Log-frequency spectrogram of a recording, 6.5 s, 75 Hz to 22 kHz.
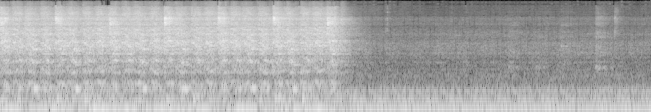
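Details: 1980 Camaro on its first start attempt: steady starter cranking at about 2.5 turns a second for three seconds with no catch, then it stops. Fuel supply is plentiful.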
